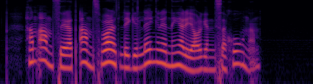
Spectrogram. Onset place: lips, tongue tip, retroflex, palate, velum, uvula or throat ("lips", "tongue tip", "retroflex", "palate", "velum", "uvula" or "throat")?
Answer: throat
